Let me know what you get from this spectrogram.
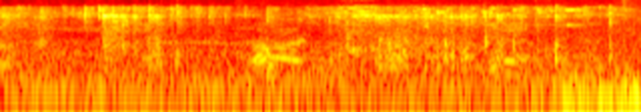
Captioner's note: glass shatters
